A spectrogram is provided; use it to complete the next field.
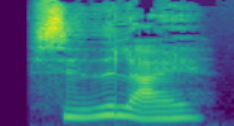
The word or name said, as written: sideleje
